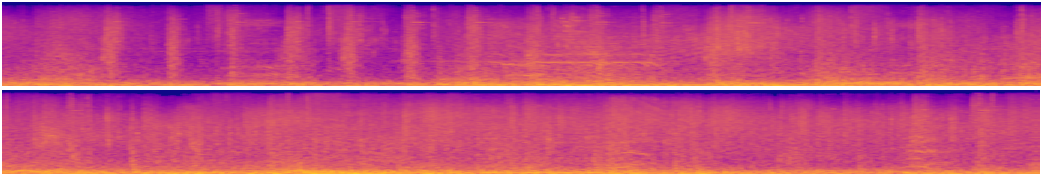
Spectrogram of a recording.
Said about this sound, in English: He's throwing all kinds of explosions and fire all over the place.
